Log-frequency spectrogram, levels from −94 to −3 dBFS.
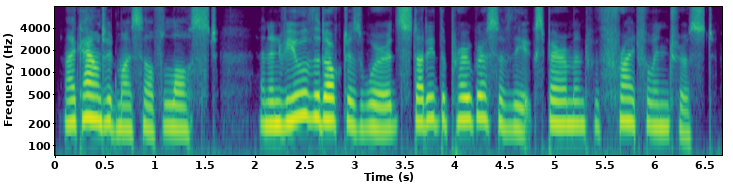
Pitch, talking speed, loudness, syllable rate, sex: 200 Hz, 180 wpm, -19 LUFS, 5.1 syllables/s, female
